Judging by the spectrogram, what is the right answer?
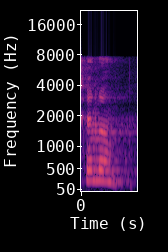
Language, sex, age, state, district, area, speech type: Bodo, female, 60+, Assam, Chirang, rural, read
